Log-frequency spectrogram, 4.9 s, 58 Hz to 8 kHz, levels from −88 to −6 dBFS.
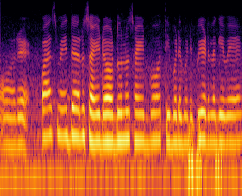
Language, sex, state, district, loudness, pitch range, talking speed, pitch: Hindi, female, Rajasthan, Barmer, -16 LUFS, 220-240 Hz, 185 wpm, 230 Hz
